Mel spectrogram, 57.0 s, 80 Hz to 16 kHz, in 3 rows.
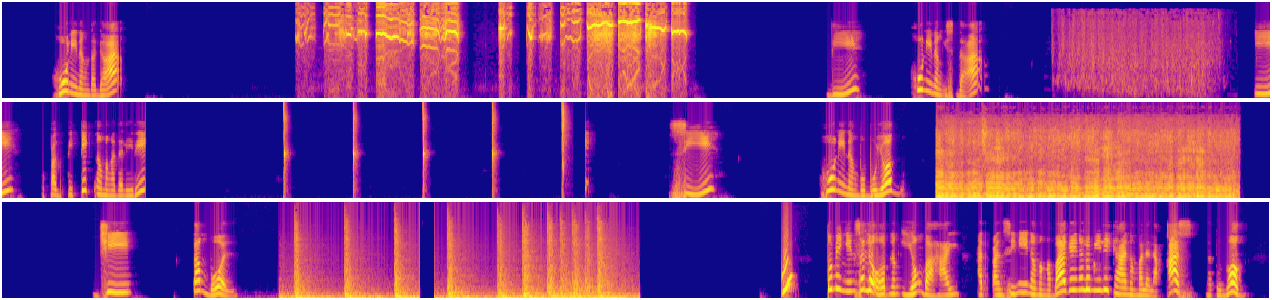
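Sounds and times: mouse squeaking: 4.4s - 10.3s
finger snaps: 23.2s - 23.4s, 24.3s - 24.5s, 25.3s - 25.5s, 26.4s - 26.6s.

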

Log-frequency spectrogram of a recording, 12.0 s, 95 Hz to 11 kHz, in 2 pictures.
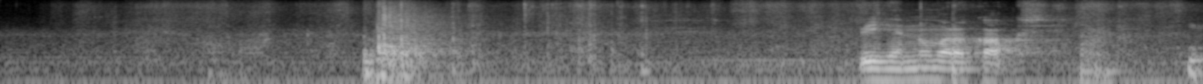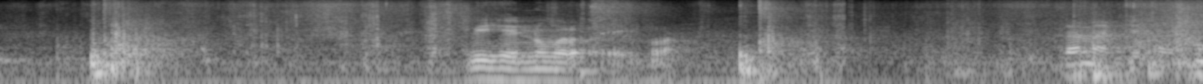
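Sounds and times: paper and cardboard rustling: 0.4s - 12.0s.

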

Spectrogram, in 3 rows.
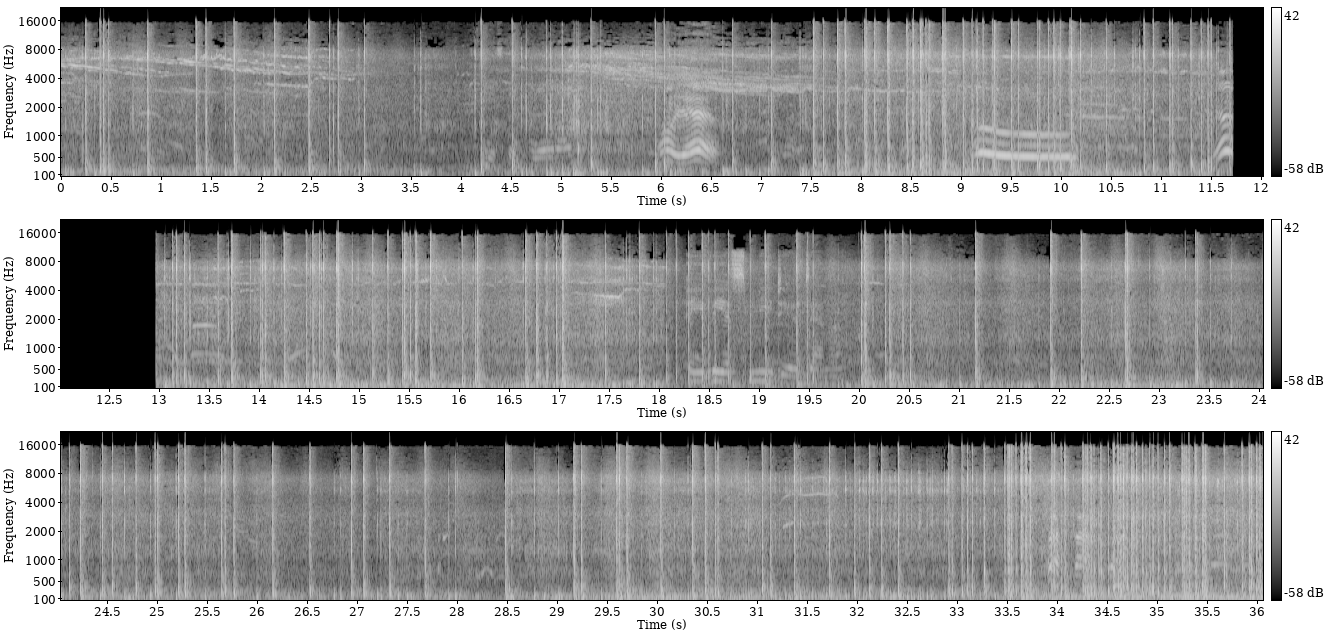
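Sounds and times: fireworks bangs and crackles: 0.0s - 11.7s, 13.0s - 36.0s.

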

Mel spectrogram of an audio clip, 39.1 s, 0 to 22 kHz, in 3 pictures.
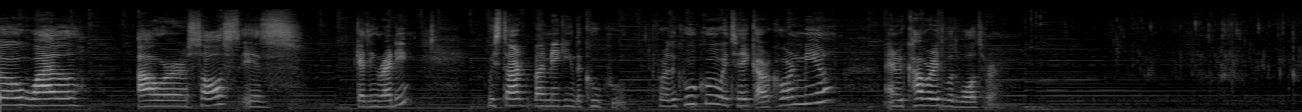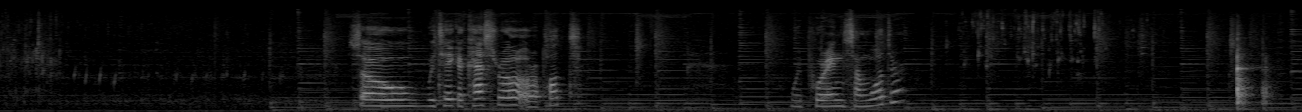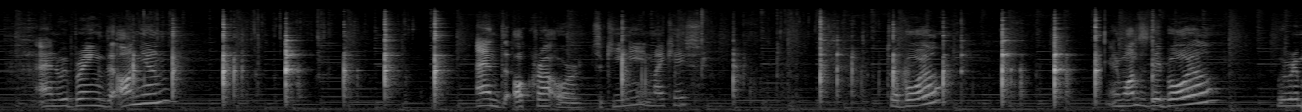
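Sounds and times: water pouring into bowl: 11.1s - 16.0s, 22.6s - 24.2s
utensil knocking on pot rim: 25.4s - 25.8s, 27.3s - 30.6s, 32.2s - 37.7s.

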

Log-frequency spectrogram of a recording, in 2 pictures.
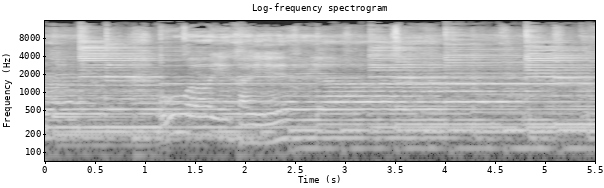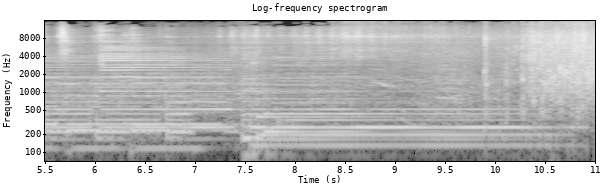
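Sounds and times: audience clapping: 9.8s - 11.0s.

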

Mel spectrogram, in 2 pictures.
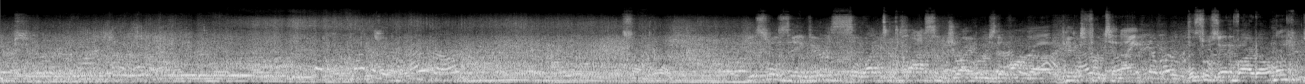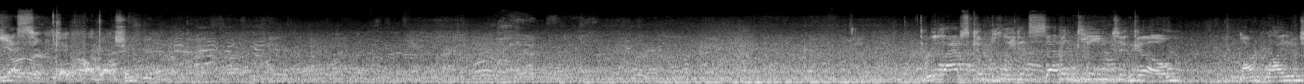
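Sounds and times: race car engines passing: 0.0s - 26.0s.

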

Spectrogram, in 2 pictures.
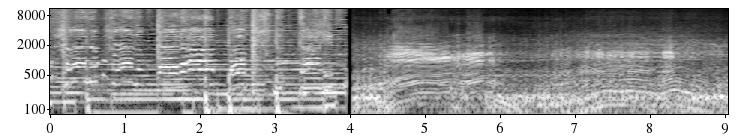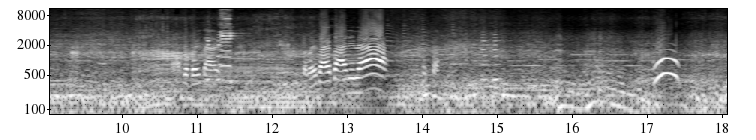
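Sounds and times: background music: 0.0s - 4.0s
motorcycle engines running: 4.0s - 18.0s.

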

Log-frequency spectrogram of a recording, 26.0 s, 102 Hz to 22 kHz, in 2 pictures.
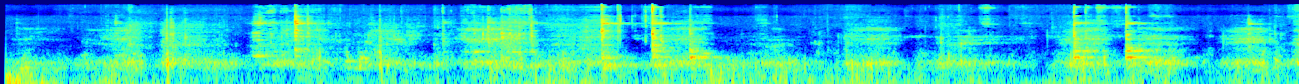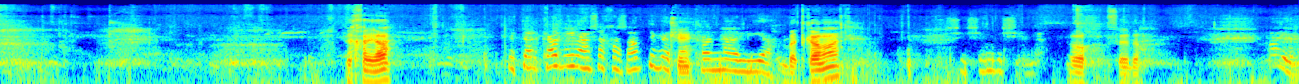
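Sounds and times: clanks on metal ladder rungs: 1.0s - 7.4s, 10.6s - 14.5s.

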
